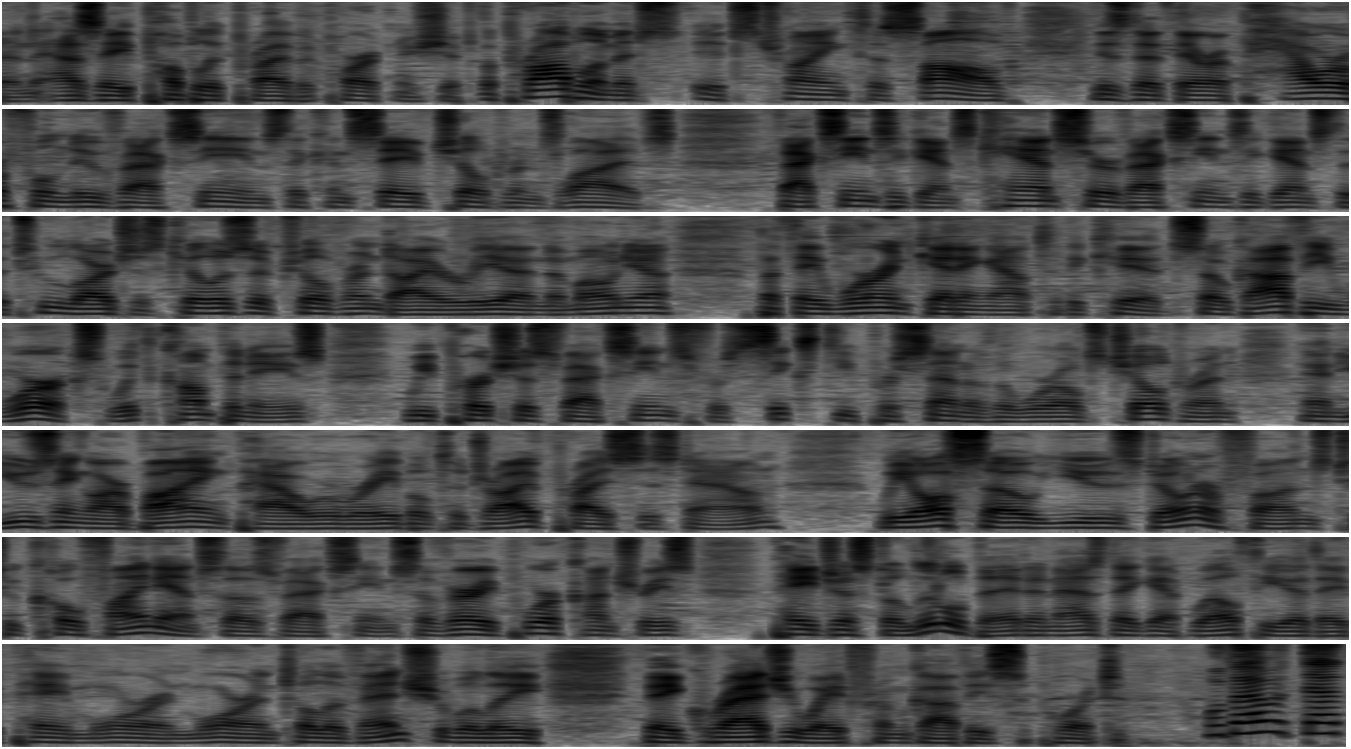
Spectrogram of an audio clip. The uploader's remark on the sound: TAKEOVER is a special series of episodes that put you on the ground during the Aspen Ideas Festival in Aspen, Colorado.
